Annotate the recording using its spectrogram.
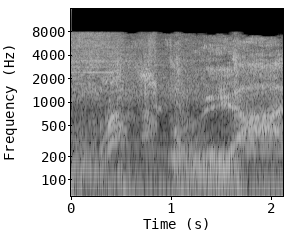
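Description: Male singer's wordless vocalising into a studio microphone, the voice sliding up and down in pitch in arching swoops. A heavy rock backing runs underneath.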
